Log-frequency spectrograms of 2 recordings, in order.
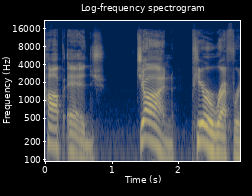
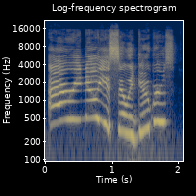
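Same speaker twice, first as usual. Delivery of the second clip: high, singsong teasing; mock know-it-all. Teasing viewers in a high singsong voice. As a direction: tease them in a high playful voice. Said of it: "I'm like".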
